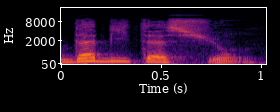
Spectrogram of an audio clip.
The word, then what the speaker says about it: habitation: Une tour d'habitation. Remember, H, H doesn't exist in French, well, in most of the cases. So, it does mean that you don't pronounce it.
